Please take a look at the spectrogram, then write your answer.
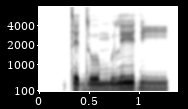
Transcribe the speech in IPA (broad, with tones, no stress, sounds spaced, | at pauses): t ɛ˨ d oː˨ m u˨ l eː˦ ɗ iː˦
